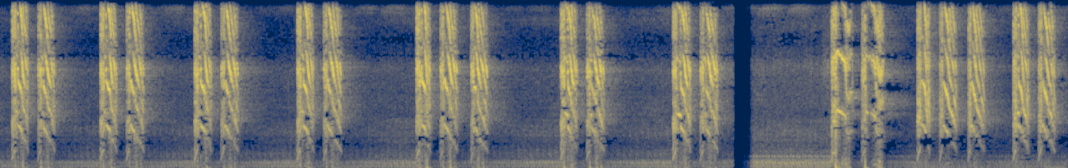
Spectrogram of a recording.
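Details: Indian ringneck parakeet chirping in an angry voice: shrill, very high squeaky chirps given in quick pairs or triplets, repeated roughly every second, with a brief break near the middle and a faint low hum between calls.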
